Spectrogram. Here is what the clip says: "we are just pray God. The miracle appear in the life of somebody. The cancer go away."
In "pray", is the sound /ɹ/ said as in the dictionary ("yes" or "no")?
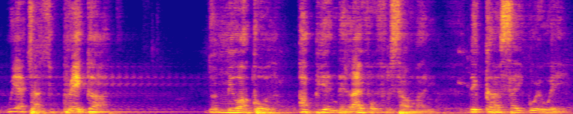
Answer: yes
